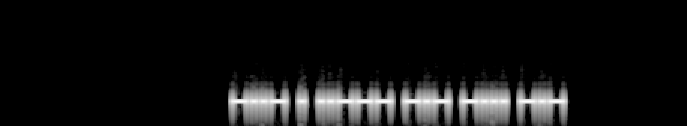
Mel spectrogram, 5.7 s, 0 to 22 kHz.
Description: Morse code, heard as a keyed tone, about 32 wpm, 700 Hz. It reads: XE2KBK
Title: DXCC-100 Call Signs - 6 Characters - 30wpm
